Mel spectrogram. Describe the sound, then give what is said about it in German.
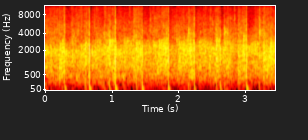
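An audience applauds steadily, a dense wash of many hands clapping with sharp individual claps standing out, loud and sustained throughout without pause. “Großer Applaus.”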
